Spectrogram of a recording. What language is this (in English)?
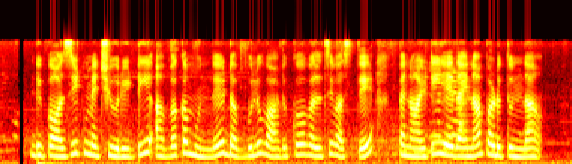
Telugu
